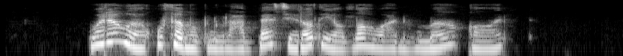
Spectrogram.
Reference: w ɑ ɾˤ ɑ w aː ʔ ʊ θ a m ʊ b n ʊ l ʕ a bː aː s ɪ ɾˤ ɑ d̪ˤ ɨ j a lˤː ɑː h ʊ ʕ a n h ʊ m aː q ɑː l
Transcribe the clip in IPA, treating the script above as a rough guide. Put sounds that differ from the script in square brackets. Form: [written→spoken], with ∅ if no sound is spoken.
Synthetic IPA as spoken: w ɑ ɾˤ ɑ w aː [ʔ→q] ʊ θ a m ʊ b n ʊ l ʕ a bː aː s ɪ ɾˤ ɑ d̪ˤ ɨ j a lˤː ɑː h ʊ ʕ a n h ʊ m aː q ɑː l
